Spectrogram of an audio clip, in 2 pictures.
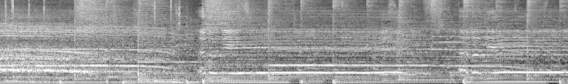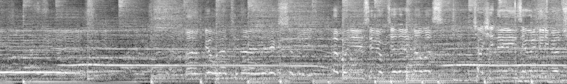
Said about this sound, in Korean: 우리 다 같이 주여 한번 외치시며 주님 앞에 기도하며 나아갑니다. 주여!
